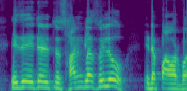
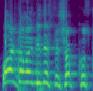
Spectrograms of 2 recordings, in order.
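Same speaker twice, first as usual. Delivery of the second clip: high-pitched ranting; worked-up, high-voiced complaint; yelling in argument; 9 semitones higher than usual. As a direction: raise the pitch sharply and rant. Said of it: "তুমি সব সময় চিল্লাও কি".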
